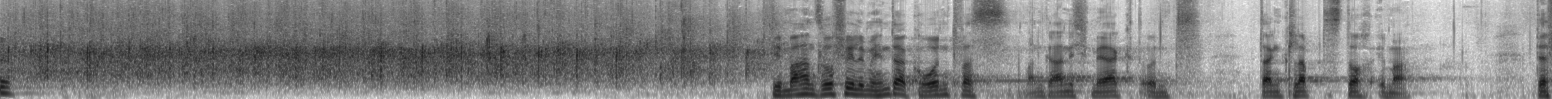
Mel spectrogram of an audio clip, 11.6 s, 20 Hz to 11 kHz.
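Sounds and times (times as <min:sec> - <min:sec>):
speech: 0:00.0 - 0:00.2, 0:05.8 - 0:10.7
audience applause from a sizable crowd: 0:00.0 - 0:06.2.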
